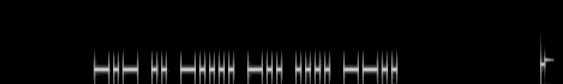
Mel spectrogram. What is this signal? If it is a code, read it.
Morse code, heard as a keyed tone, about 25 wpm, 700 Hz. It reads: KI6DHZ
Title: USA Call Signs Repeated 2x 25wpm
